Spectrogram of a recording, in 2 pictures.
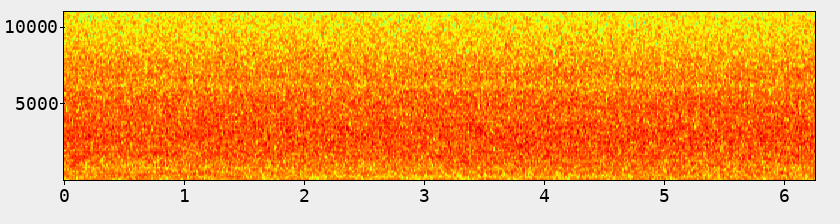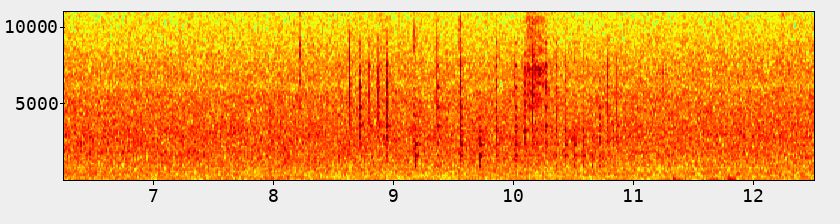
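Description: Faint steady low hum, then, about nine seconds in, a run of light rapid clicks as a roulette ball clatters over the wheel's deflectors and pockets while it slows, with a few duller knocks near the end as it settles.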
